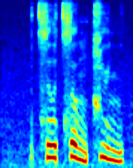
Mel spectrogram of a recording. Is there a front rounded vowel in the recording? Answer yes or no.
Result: yes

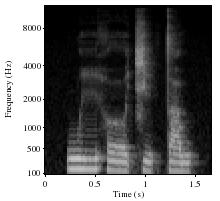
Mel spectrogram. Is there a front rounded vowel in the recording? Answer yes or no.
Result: no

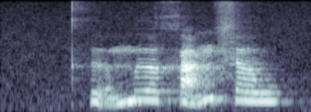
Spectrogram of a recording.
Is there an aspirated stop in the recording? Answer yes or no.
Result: yes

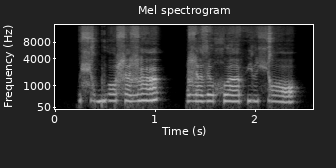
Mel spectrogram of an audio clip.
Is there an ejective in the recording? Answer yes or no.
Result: no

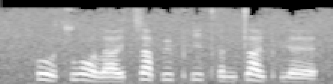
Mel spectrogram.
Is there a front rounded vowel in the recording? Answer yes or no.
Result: yes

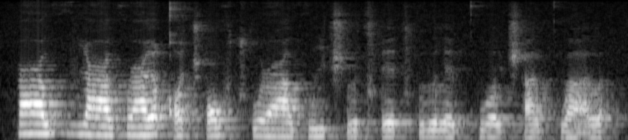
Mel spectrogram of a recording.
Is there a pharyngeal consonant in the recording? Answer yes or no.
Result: yes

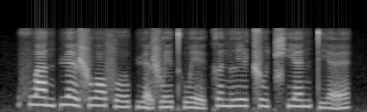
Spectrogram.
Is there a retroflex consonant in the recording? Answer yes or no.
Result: yes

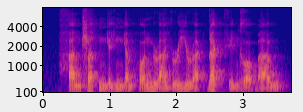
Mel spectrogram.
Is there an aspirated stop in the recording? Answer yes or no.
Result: no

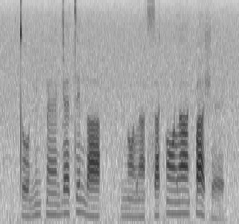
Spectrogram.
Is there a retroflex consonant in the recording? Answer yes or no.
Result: no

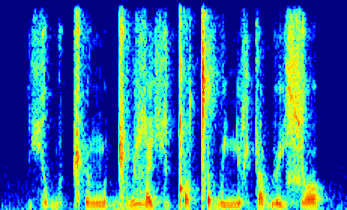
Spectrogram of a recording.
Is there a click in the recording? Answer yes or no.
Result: yes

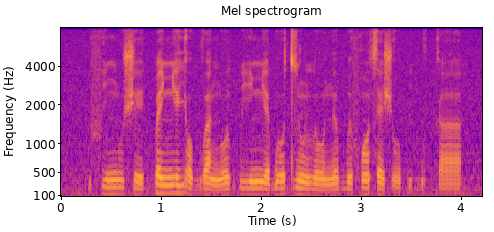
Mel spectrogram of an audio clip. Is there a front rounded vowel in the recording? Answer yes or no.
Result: no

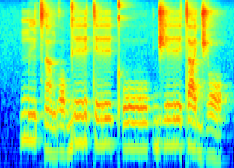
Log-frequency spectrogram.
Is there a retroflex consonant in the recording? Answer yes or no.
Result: no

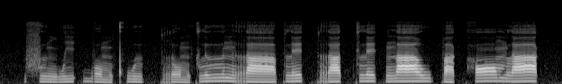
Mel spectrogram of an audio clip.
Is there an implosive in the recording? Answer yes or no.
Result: no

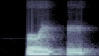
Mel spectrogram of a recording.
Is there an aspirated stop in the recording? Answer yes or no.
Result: no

